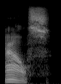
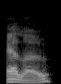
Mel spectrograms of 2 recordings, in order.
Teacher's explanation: some people in the 1500s and 1600s had a tendency to never pronounce the h sound at the front of words regardless of where they came from.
